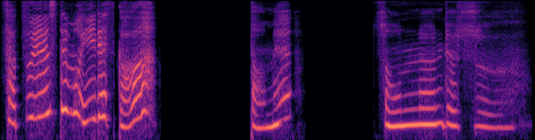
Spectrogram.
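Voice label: OPERATION BEGIN, Japanese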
